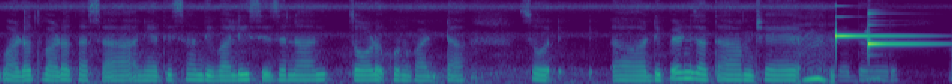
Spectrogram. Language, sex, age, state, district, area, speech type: Goan Konkani, female, 30-45, Goa, Salcete, rural, spontaneous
